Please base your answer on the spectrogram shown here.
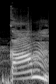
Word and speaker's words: GOM: อักษร ตรง นี้ ไหม อ่าน ว่า กอม ทุก คน ทราบ ความ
